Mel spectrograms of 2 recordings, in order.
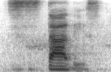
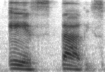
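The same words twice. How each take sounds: First: It starts directly with a hissing s. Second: An e vowel is added before the s. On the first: The speaker calls it right. "se pronuncian como el sisigeo" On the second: The speaker calls it wrong. "en español tendemos a poner la letra E antes de la S"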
